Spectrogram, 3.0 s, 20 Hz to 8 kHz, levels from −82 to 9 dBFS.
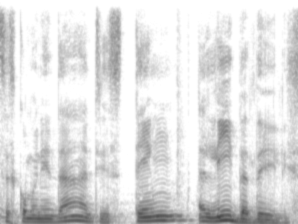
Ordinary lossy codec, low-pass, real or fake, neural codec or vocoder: none; none; real; none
